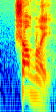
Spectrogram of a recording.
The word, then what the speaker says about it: Cholmondeley: The Marchioness of Cholmondeley. What a beautiful name that I'm being told right now that I pronounce incorrectly. It is, in fact, pronounced Chumley.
